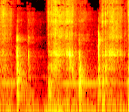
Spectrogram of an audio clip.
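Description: Toasted spices being pounded with a pestle, a series of crisp crunching strikes repeating irregularly over a couple of seconds, with no voices.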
